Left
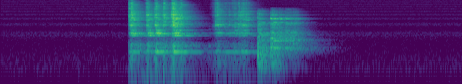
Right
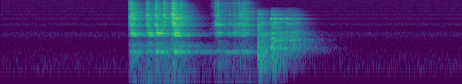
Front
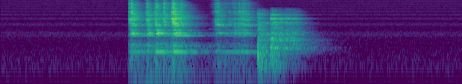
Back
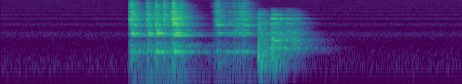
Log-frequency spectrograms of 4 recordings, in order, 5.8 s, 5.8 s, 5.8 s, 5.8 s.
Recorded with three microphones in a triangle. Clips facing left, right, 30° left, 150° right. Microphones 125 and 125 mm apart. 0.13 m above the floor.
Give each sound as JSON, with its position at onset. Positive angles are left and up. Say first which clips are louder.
{"t": 1.6, "sound": "a rattle", "louder": "even, front 1 dB", "azimuth_deg": 120, "distance_m": 0.5}
{"t": 3.2, "sound": "a dropped coin", "louder": "left 1 dB, front 1 dB", "azimuth_deg": 30, "distance_m": 1.4}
